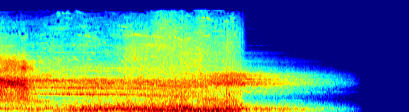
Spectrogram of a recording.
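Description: A magical energy blast roars loudly and then fades away.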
